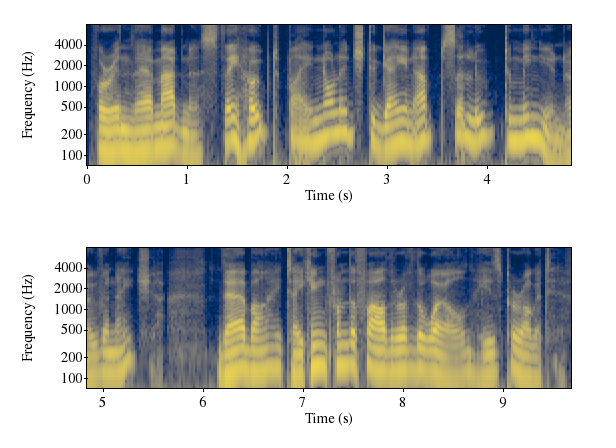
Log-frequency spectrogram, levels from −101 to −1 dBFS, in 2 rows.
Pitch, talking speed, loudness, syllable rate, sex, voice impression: 135 Hz, 150 wpm, -17 LUFS, 5.0 syllables/s, male, very masculine, very adult-like, very middle-aged, thick, slightly relaxed, slightly weak, slightly dark, soft, slightly muffled, fluent, slightly raspy, cool, very intellectual, slightly refreshing, sincere, calm, friendly, reassuring, unique, elegant, wild, slightly sweet, lively, very kind, modest, slightly light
